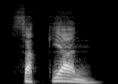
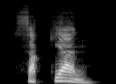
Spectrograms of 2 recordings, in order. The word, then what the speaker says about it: sakyan: Sakyan mo ang kabayo. Sakyan mo ang kabayo. The first word is sakyan. Sakyan. Sakyan. Sakyan is spelled as S-A-K-Y-A-N.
